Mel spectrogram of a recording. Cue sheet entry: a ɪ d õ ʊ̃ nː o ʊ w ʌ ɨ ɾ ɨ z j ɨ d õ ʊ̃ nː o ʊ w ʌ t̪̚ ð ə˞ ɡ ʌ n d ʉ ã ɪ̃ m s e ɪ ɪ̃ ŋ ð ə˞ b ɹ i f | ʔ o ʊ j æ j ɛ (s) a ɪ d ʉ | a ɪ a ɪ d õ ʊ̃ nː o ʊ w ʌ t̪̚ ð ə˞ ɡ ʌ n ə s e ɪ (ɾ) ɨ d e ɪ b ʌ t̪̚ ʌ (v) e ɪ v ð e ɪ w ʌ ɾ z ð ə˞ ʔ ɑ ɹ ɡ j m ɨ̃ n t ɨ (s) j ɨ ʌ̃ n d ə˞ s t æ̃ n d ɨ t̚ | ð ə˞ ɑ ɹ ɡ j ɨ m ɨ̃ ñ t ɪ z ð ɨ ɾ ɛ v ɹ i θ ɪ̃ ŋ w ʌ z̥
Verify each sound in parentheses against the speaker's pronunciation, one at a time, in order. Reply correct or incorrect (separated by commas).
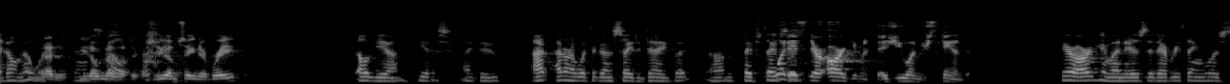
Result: correct, correct, incorrect, incorrect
